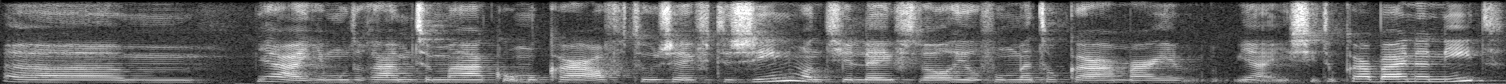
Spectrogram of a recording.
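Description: With an ordinary speaking voice, a woman talks at a moderate pace and medium pitch with fairly even intonation. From Netherlands, The Hague. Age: 30s. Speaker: podcast co-host. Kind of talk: casual chat. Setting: at a table with co-host.

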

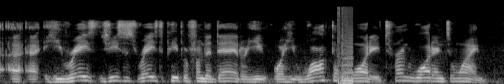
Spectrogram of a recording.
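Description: A man with an American accent speaks at a very fast pace and fairly high pitch, with ordinary pitch variation and very even loudness, over noticeable background noise. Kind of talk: radio interview. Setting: phone call. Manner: halting.

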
